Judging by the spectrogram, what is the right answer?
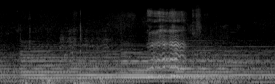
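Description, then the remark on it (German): A sheep on a pasture bleats in a long, wavering cry lasting a few seconds, steady in volume, its quavering rising toward the middle before trailing off. No one speaks. “Hier auf der Weide, bei unseren Schafen, müssen wir wachen, müssen wir schlafen.”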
